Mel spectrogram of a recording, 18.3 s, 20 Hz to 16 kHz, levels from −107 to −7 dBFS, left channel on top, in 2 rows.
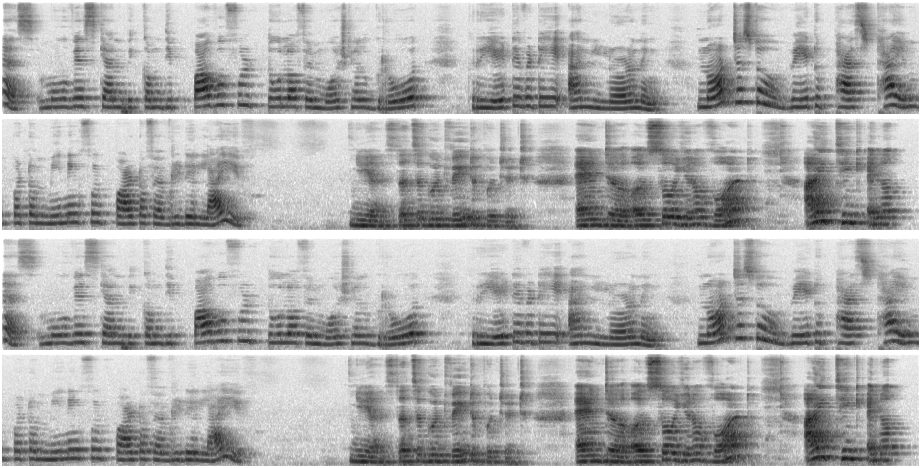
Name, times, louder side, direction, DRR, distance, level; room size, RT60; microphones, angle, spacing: voice 1, 0.0-4.2 4.7-6.6 6.9-11.6, left 2 dB, 40° left, 1.3 m, -29 dB
voice 2, 12.6-18.0, right 1 dB, 20° right, 2.8 m, -25 dB
9.6 x 4.7 x 6.8 m
head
